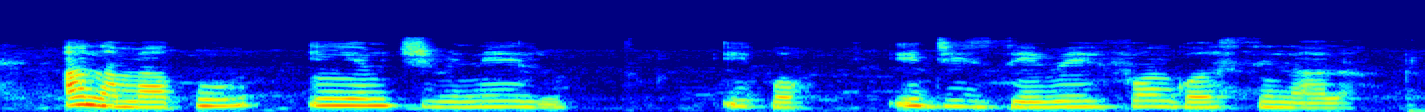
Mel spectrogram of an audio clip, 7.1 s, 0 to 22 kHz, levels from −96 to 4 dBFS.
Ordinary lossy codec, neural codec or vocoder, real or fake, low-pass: Opus, 64 kbps; none; real; 5.4 kHz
